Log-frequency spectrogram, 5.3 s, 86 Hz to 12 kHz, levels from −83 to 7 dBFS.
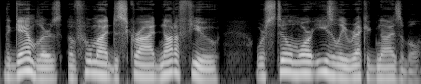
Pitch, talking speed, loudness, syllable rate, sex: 135 Hz, 160 wpm, -16 LUFS, 4.9 syllables/s, male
